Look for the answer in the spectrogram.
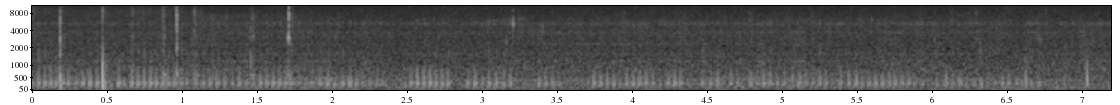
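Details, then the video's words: Rescued kitten, outdoors until three days ago, held quietly inside a jacket and purring without pause; steady rumbling purr with breathing pulses, scattered small clicks and fabric rustling. "3日前まで野良だった子猫～ゴロゴロが止まりません Rescued Kitten Keeps Purring"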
